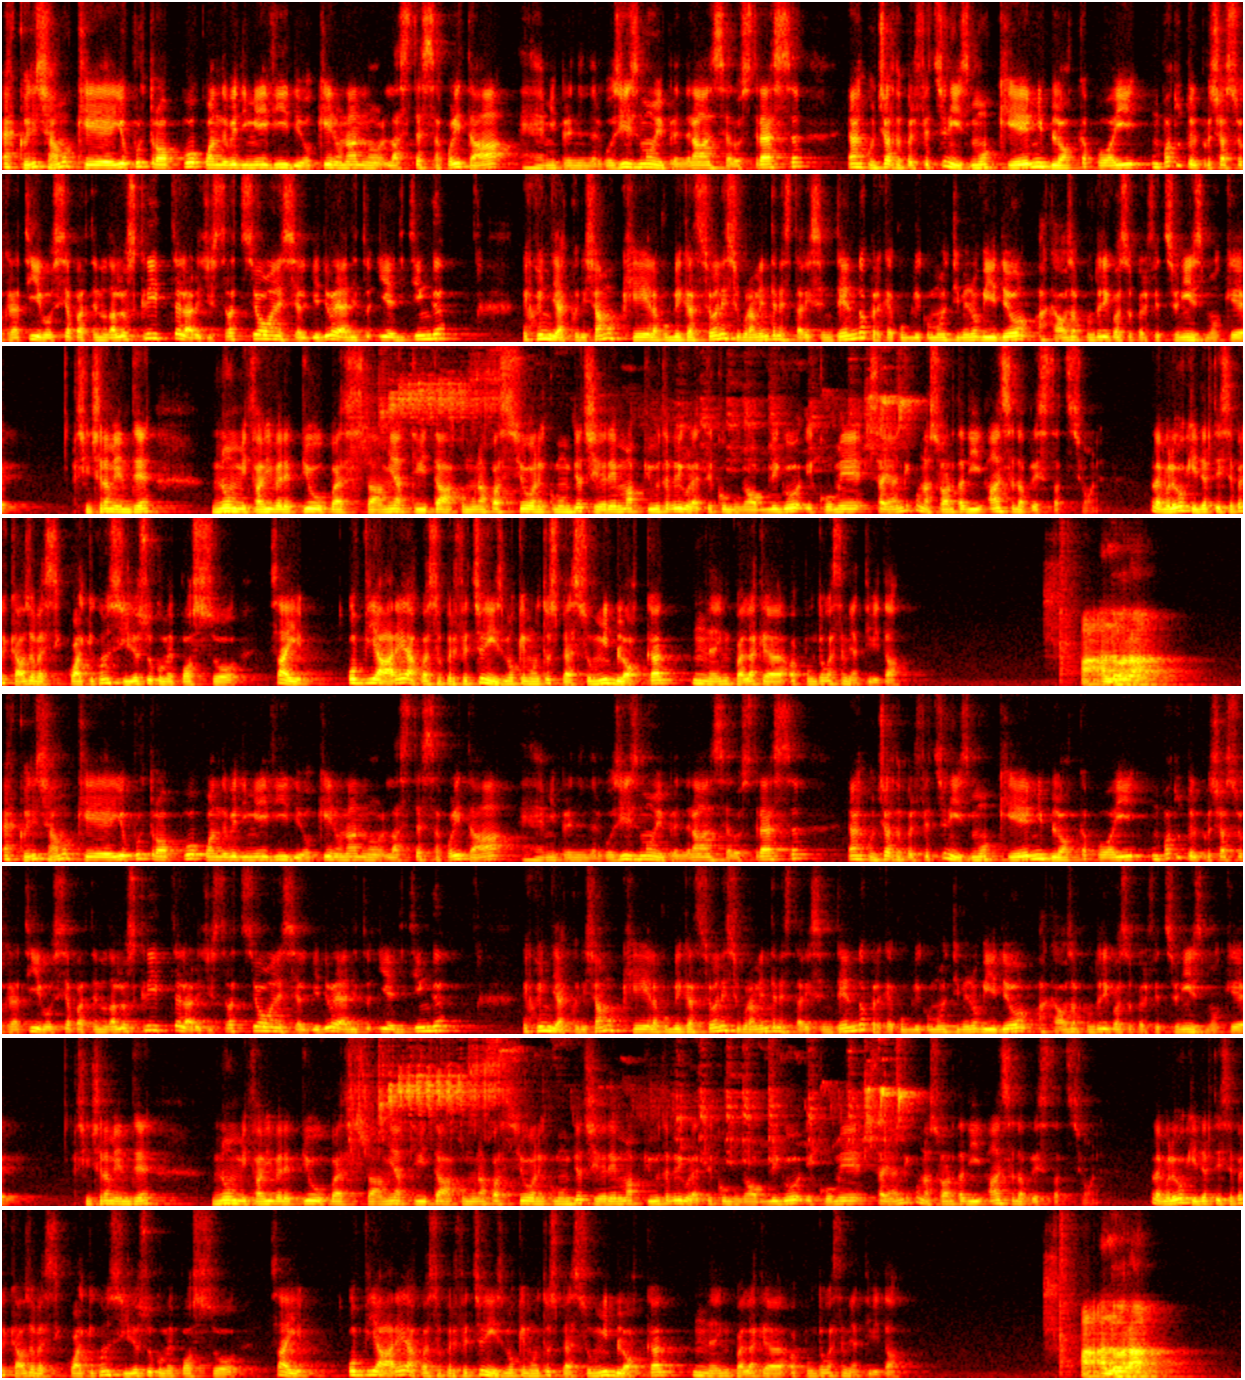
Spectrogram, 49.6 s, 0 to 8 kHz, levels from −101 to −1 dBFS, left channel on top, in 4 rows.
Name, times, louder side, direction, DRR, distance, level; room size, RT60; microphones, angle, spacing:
voice 1, 0.0-8.0 8.5-16.9 17.6-24.9 25.5-26.3 26.9-35.7 36.3-39.6 40.0-40.3 40.7-46.2, left 4 dB, 35° left, 0.3 m, -29 dB
sound 1, 28.3-30.0 30.8-30.9 31.5-32.5 32.8-33.8, right 6 dB, 90° right, 2.4 m, -41 dB
voice 2, 47.7-48.7, right 2 dB, 20° right, 1.8 m, -24 dB
12.0 x 10.5 x 3.5 m
head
